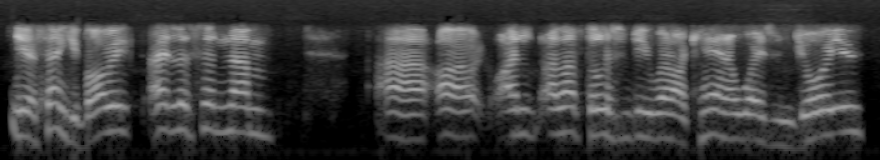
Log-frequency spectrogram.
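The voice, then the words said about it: New Zealand accent. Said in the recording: “I sense from your accent you are not originally from these parts ... I originally grew up in New Zealand and lived a while in Australia”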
